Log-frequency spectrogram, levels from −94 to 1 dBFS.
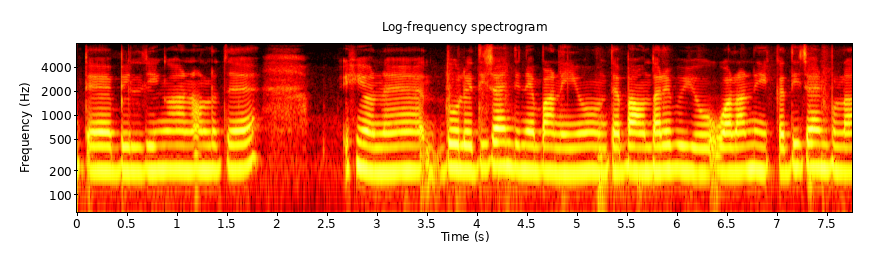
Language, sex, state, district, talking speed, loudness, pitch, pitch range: Chakma, female, Tripura, West Tripura, 130 wpm, -18 LUFS, 205 Hz, 200-210 Hz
